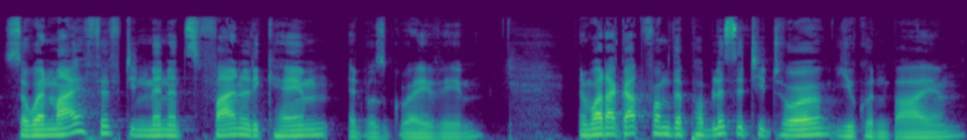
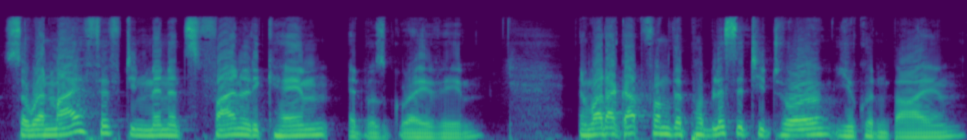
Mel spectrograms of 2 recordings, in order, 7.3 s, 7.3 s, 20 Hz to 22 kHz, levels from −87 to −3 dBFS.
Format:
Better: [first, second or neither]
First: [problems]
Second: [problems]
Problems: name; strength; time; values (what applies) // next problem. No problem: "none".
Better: first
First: none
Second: distortion; heavy; 11% of the sound clipped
